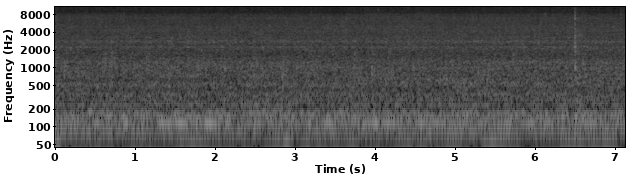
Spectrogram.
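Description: Metal tongs scrape and clink against a frying pan.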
